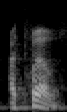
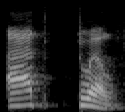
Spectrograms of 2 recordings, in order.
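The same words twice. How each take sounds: First: The two t sounds merge into one t. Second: Both t sounds are pronounced separately. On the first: The speaker calls it right. "Not two ters, but one ter" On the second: The speaker calls it wrong.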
